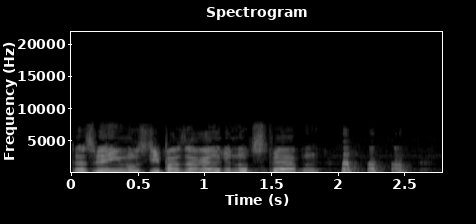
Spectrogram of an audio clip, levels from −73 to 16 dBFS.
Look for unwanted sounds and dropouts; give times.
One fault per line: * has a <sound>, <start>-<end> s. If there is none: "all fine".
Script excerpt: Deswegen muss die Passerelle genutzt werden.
* has a laugh, 2.0-2.6 s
